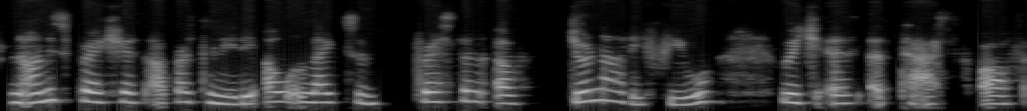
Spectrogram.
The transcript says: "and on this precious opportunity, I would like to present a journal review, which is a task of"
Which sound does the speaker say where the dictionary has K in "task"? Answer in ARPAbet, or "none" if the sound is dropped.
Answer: K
